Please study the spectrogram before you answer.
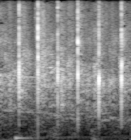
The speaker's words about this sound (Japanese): もう一回拍手したいと思います。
